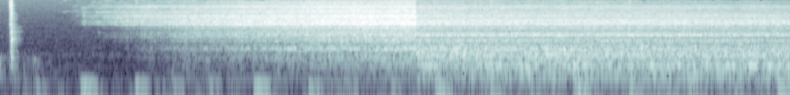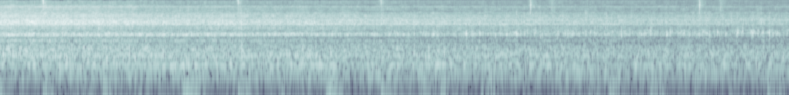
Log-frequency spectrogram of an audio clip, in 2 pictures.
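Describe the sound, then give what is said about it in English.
An electric kettle heating water for tea: a brief click, then a steady rumbling hiss that swells within a few seconds and holds evenly to the end, with no talking. “Let me just put on the kettle.”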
